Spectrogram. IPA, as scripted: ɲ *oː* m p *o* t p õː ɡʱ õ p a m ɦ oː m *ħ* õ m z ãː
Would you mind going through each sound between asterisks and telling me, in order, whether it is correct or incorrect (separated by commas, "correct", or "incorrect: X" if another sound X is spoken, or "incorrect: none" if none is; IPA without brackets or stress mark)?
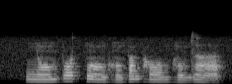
incorrect: õː, incorrect: oː, incorrect: ɦ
